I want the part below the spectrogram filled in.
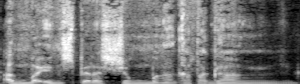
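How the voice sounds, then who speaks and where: A man's voice: on the low side, big pitch swings, measured pace. A man announcing a radio drama in a solemn, grandiose, scripted style. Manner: theatrical, grandiose.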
